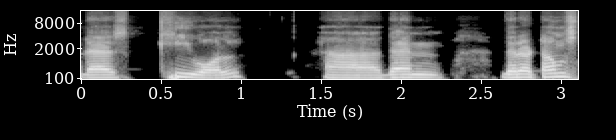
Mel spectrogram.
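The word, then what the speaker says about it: quay wall: bar break water key wall which is actually pronounced as key wall uh then there are terms called as dredging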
